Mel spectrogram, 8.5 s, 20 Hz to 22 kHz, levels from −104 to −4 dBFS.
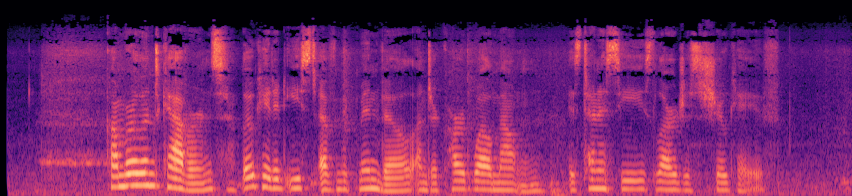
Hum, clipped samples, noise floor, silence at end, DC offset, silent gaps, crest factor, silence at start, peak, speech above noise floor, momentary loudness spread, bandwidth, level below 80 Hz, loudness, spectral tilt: none; under 0.1%; -49 dBFS; 0 s; under 0.1%; none; 20 dB; 0.2 s; -6 dBFS; 24 dB; 18 LU; 13.5 kHz; -54 dBFS; -24 LUFS; -4 dB/octave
